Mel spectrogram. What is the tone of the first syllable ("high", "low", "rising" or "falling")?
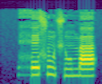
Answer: high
